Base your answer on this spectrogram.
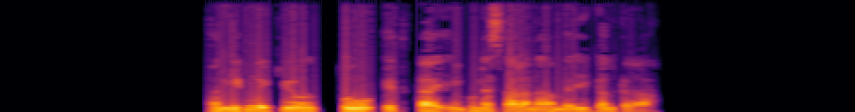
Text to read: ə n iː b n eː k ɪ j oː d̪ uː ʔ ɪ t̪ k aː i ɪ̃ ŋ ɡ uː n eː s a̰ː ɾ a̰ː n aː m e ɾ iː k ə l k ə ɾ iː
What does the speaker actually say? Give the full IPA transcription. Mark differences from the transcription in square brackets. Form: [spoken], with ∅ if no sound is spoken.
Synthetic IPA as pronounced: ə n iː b n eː k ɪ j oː [t̪] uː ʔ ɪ t̪ k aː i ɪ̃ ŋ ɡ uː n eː s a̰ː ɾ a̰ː n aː m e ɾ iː k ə l k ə ɾ [aː]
